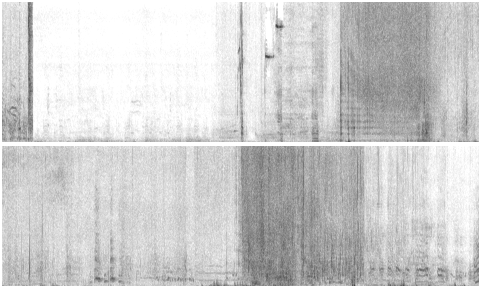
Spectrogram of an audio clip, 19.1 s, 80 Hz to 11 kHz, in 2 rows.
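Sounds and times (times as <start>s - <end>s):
chickens clucking: 0.0s - 0.6s, 9.1s - 19.0s.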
